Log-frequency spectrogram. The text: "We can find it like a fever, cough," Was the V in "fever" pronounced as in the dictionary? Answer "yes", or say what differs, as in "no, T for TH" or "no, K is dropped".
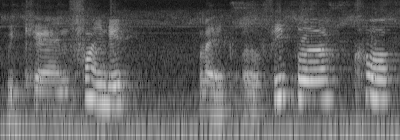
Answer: no, P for V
